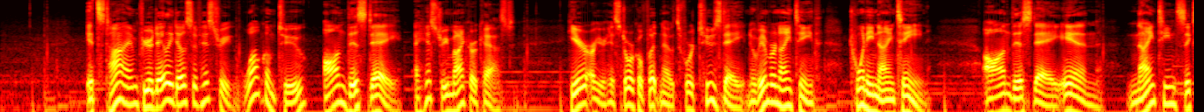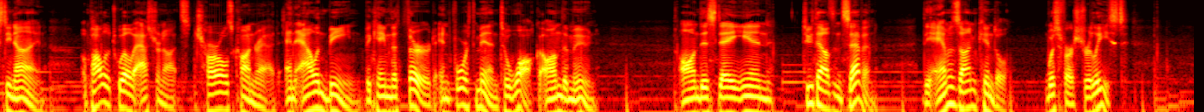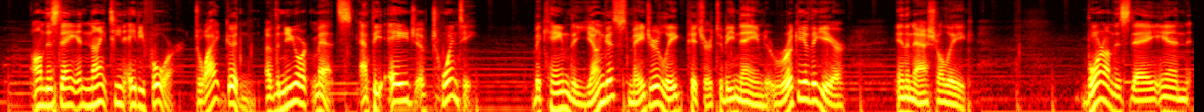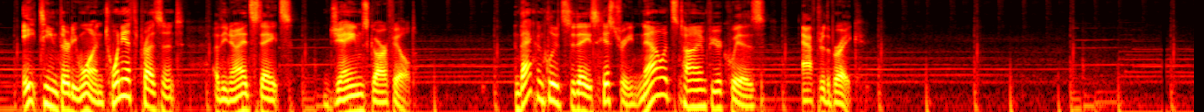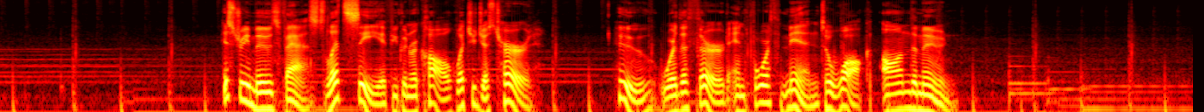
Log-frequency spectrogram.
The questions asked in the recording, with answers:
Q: Who were the third and fourth men to walk on the moon?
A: Answer Charles Conrad and Alan Bean.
